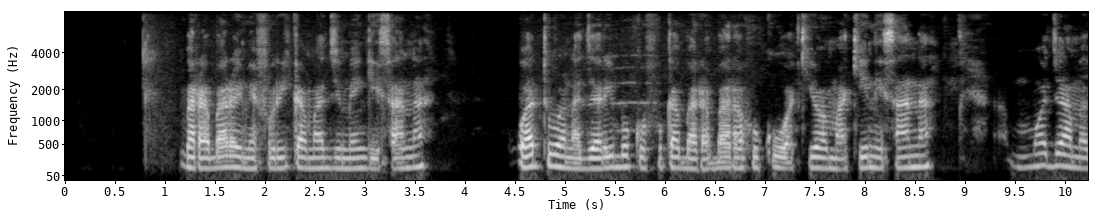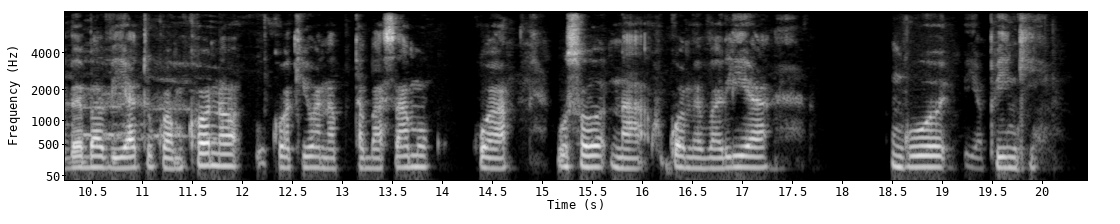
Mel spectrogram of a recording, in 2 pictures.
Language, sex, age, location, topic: Swahili, male, 18-24, Kisii, health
